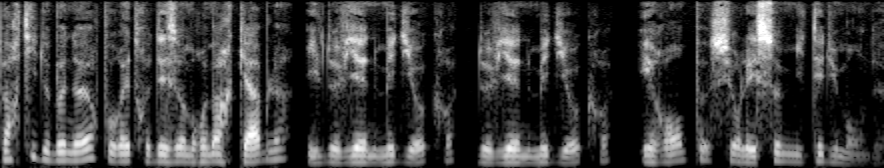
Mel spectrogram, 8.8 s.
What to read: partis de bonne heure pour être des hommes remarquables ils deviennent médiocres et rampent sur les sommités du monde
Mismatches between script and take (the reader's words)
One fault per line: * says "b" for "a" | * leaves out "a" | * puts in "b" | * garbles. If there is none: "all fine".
* puts in "deviennent médiocres"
